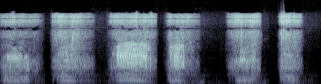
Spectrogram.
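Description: American bison grunting: six low, rough calls of under a second each, coming about once a second.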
